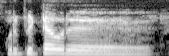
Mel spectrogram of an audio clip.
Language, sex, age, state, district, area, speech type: Tamil, male, 18-30, Tamil Nadu, Tiruvarur, rural, spontaneous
